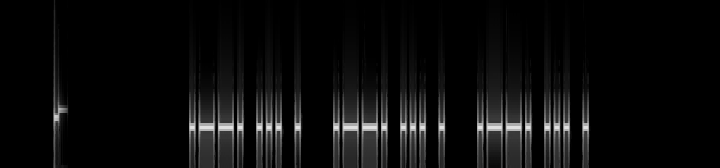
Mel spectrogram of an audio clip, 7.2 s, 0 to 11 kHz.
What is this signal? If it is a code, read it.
Morse code, heard as a keyed tone, about 25 wpm, 700 Hz. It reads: PSE PSE PSE
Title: Abbreviations Repeated 3x - 25wpm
